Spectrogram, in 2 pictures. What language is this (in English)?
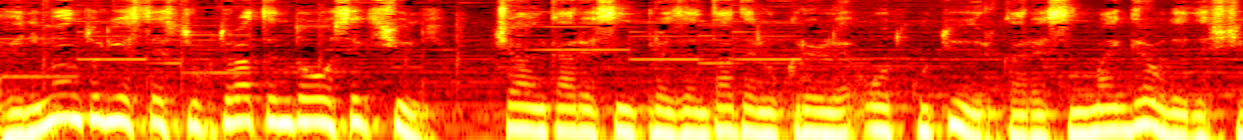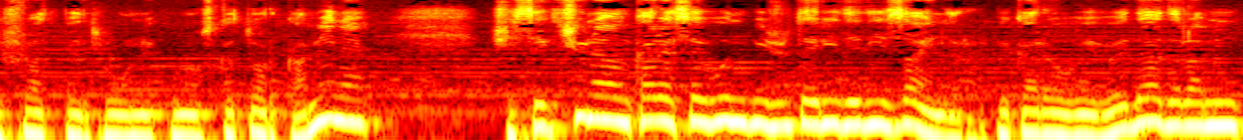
Romanian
